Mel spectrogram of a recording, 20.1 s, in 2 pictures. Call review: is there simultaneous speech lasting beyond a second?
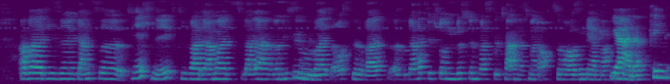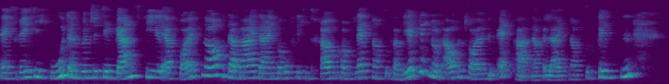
No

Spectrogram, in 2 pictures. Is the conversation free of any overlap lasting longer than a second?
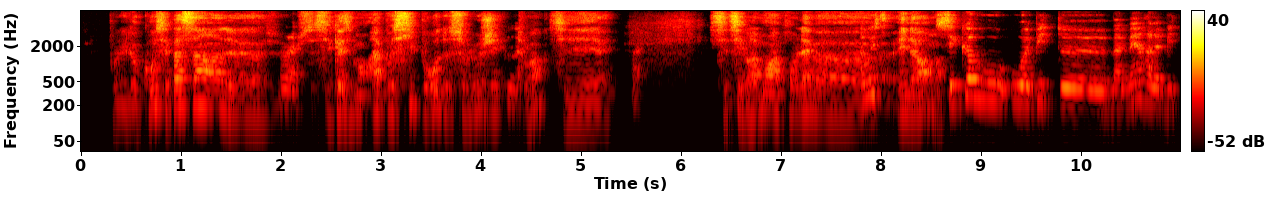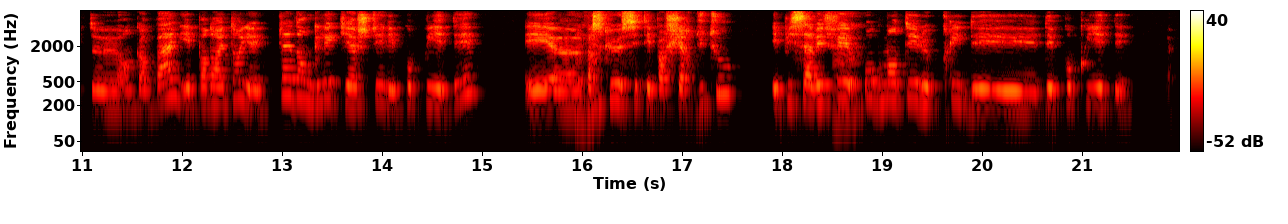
Yes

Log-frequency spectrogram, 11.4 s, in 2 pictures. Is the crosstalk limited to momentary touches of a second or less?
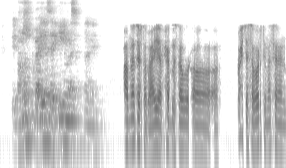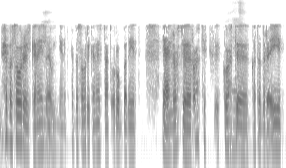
Yes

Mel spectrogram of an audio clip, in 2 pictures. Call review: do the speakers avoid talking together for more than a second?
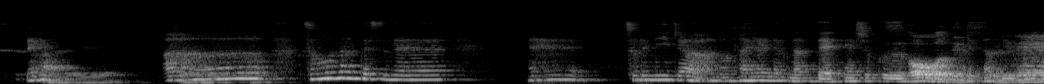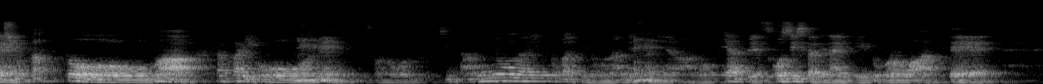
No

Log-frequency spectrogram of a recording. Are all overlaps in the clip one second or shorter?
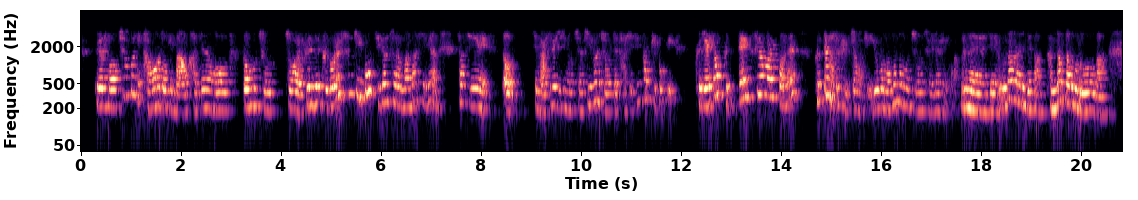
Yes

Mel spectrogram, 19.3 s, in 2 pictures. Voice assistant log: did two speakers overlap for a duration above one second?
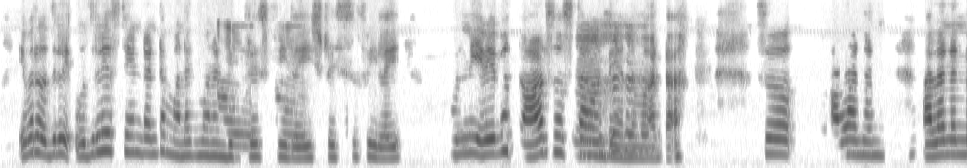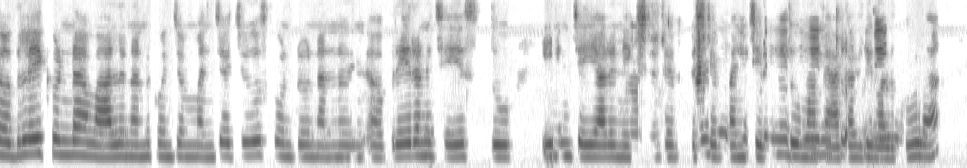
Yes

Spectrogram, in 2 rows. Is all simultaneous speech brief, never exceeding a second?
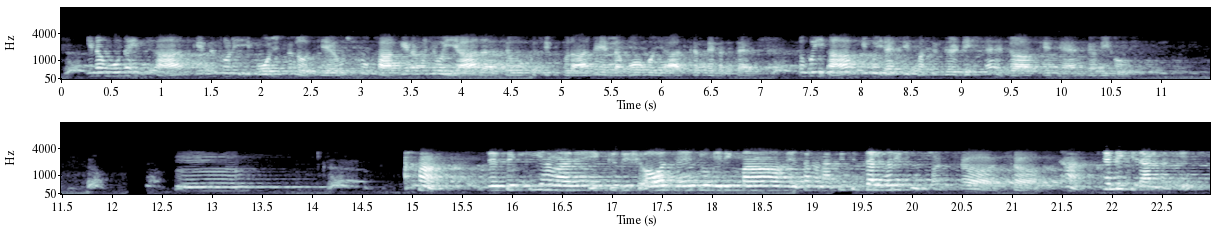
Yes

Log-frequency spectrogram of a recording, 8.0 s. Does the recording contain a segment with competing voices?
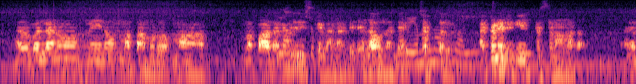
Yes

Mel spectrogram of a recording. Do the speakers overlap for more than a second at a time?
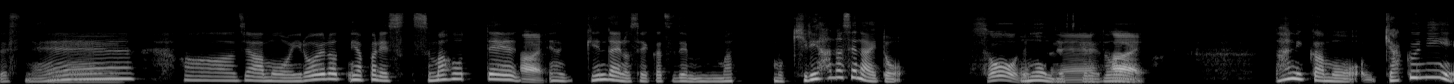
Yes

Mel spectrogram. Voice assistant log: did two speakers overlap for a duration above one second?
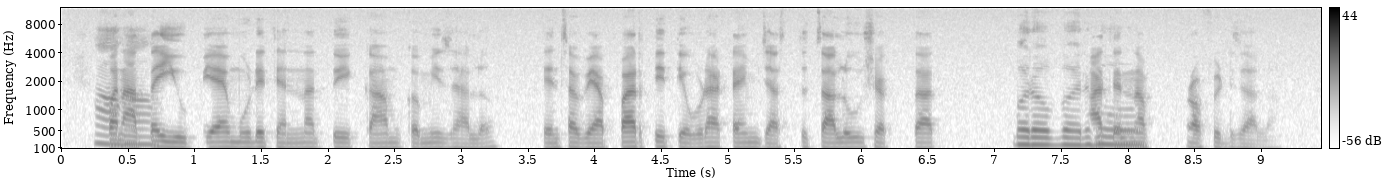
No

